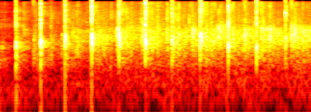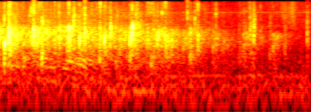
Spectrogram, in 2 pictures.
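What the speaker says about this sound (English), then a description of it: "Please join me in offering a warm round of applause to all of our panelists." A symposium audience applauds its panelists, a dense wash of many hands clapping with a few sharp, close claps standing out. It is steady at first and gradually thins toward the end.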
